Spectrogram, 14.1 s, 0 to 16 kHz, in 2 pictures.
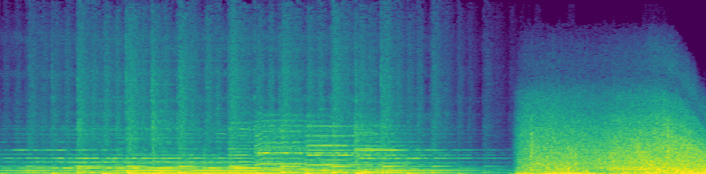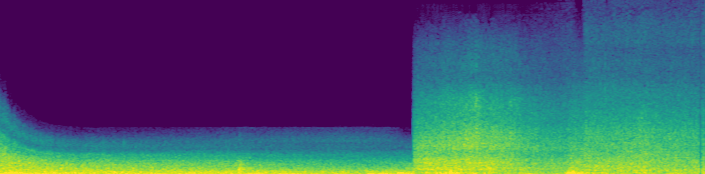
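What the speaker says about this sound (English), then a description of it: "We are beating into 2-meter waves, but there's a pretty good period between them, so we're not slamming really too hard" Strong wind and 2-meter ocean waves rush steadily around a sailboat beating toward Colombia with its sails off, loud and continuous after a few seconds of music at the start.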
